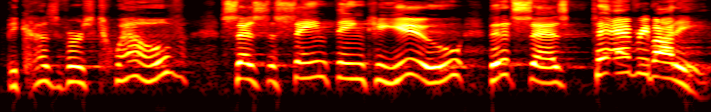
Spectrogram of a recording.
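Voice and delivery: building to a loud, slow, emphatic preach; near yelling. Real, not acted. Pastor to his congregation, passionate near-yell. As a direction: hold back a yell and lose. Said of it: "I'm not gonna yell".

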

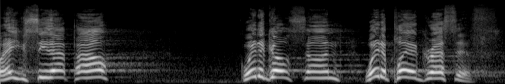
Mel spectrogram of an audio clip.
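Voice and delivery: loud, high retold shout; triumphant mocking sideline holler; gloating taunt. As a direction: throw it back at a rival parent. Retold taunt back at rival father.

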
